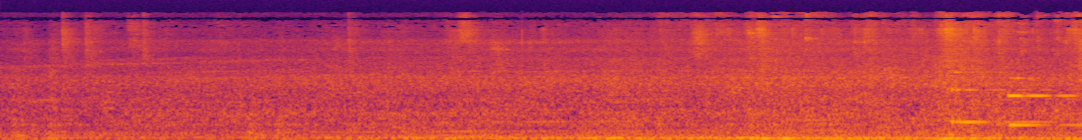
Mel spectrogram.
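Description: Low rumble of a tram's wheels and running gear heard from inside the passenger cabin, growing louder over several seconds as the tram picks up speed. A few short, steady tones sound near the end.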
